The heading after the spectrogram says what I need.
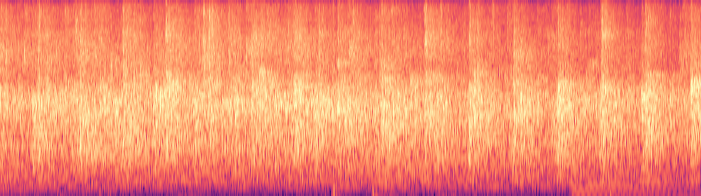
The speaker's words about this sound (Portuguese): Se você crê nisso, dá uma salva de palmas ao Senhor.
